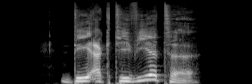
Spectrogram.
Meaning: inflection of deaktiviert: 1. strong/mixed nominative/accusative feminine singular 2. strong nominative/accusative plural 3. weak nominative all-gender singular
- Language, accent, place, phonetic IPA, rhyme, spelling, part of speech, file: German, Germany, Berlin, [deʔaktiˈviːɐ̯tə], -iːɐ̯tə, deaktivierte, adjective / verb, De-deaktivierte.ogg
